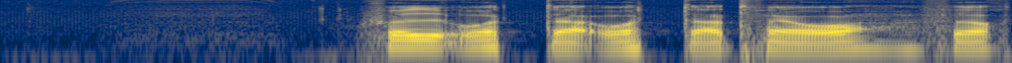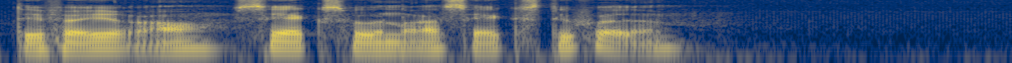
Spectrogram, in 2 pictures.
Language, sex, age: Swedish, male, 40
